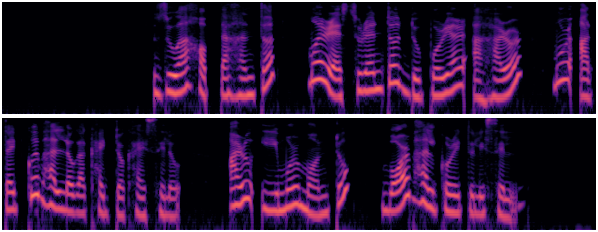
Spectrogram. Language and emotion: Assamese, happy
